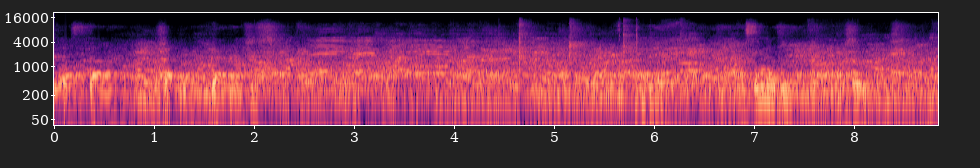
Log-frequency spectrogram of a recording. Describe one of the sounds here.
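A band plays rock music loudly.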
